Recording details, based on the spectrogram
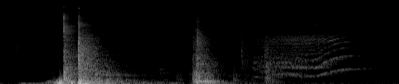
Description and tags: Door Open and Close 4
Door opening and closing, 3 mics: 3000B, SM57, SM58
door, slam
